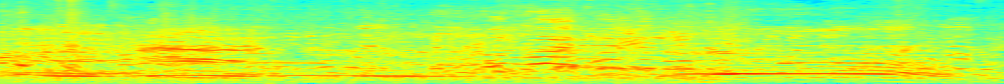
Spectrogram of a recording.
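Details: At a Chattogram cattle market in Bangladesh, Sahiwal bull calves: one long, steady moo opens the moment, then a second sustained, slightly higher moo follows after about three seconds, with traders' voices murmuring throughout.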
